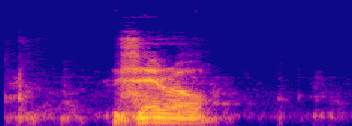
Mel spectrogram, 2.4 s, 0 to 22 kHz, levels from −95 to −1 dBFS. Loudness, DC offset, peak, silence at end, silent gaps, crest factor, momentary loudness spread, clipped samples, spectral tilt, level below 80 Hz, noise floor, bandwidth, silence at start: -16 LUFS; under 0.1%; -2 dBFS; 0.95 s; none; 18 dB; 16 LU; under 0.1%; -5.5 dB/octave; -50 dBFS; -60 dBFS; 9.4 kHz; 0.1 s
